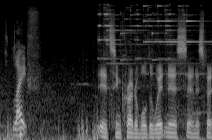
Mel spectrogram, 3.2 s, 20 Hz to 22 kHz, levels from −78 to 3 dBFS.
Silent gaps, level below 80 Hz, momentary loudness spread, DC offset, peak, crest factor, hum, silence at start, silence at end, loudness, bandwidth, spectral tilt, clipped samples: none; -44 dBFS; 17 LU; under 0.1%; -6 dBFS; 20 dB; none; 0 s; 0 s; -25 LUFS; over 20 kHz; -4 dB/octave; under 0.1%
